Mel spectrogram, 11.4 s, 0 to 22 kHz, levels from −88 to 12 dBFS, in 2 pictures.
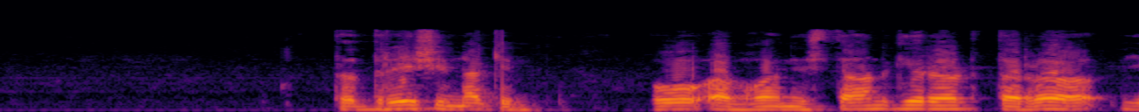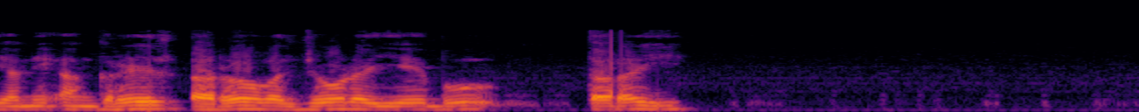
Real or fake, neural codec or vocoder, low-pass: real; none; 7.2 kHz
